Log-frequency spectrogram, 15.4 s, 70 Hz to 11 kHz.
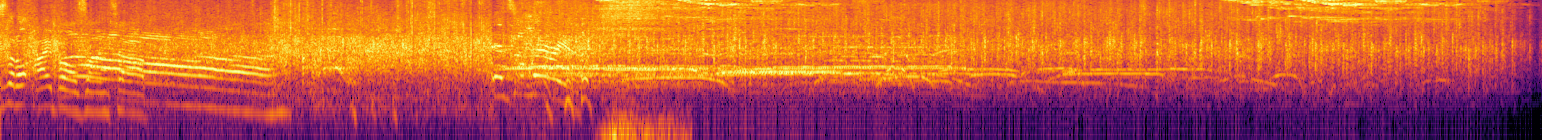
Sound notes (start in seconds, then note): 5.9 chime flourish; 6.0 audience applause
